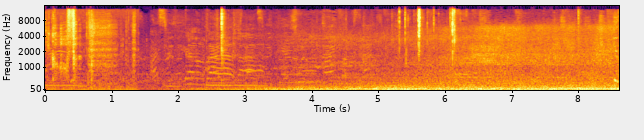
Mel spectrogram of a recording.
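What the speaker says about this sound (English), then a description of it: "And we're about to take off." Passenger airliner starting its takeoff roll, engine roar building steadily from a lower rumble to a loud, sustained broadband drone inside the cabin, with voices talking over it early on.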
